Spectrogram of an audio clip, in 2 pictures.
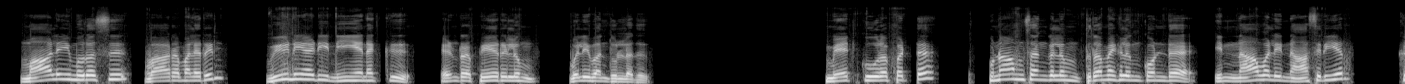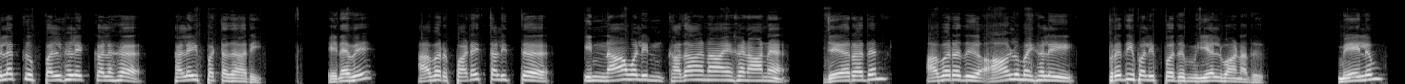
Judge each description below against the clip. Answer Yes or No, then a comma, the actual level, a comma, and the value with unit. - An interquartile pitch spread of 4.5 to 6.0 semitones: Yes, average, 4.9 semitones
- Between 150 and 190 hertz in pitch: Yes, medium, 185 Hz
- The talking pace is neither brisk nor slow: No, slow, 60 wpm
